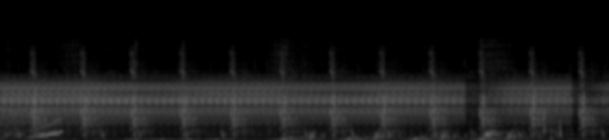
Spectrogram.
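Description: Water splashes as a character swims.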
